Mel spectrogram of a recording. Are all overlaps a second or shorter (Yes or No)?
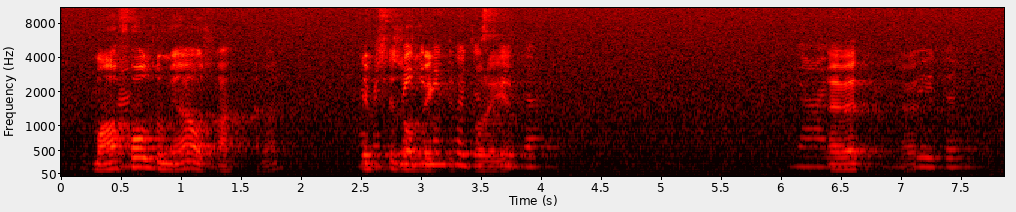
No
